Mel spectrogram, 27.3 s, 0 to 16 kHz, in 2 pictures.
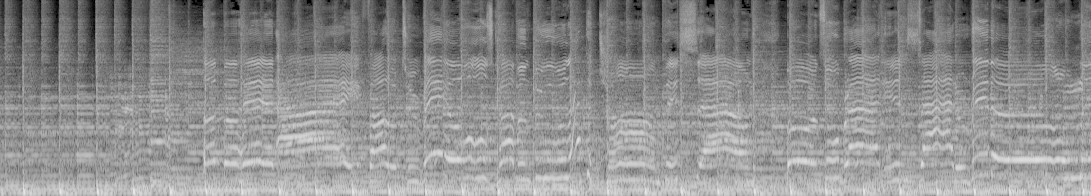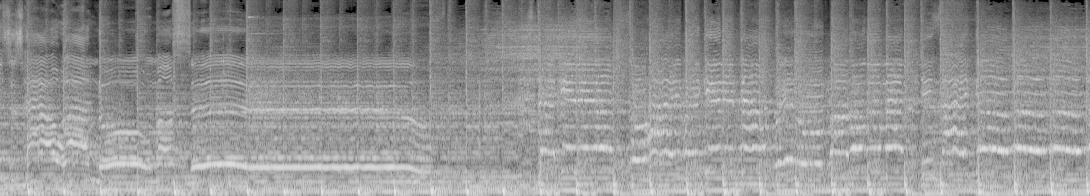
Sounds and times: Music: 0:00.0 - 0:27.2.

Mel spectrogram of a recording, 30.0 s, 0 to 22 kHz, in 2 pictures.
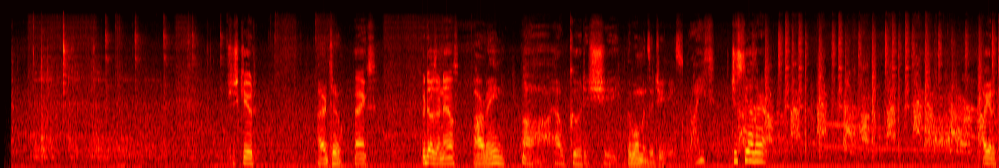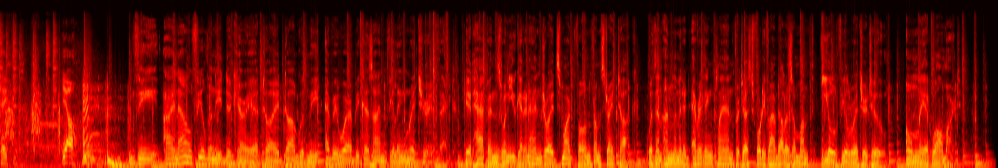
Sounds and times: Music: 0:11.0 - 0:29.9
Speech: 0:14.7 - 0:15.3, 0:17.0 - 0:29.4.

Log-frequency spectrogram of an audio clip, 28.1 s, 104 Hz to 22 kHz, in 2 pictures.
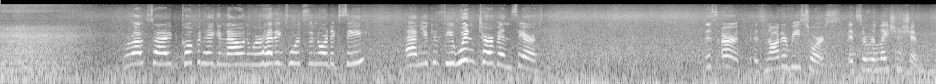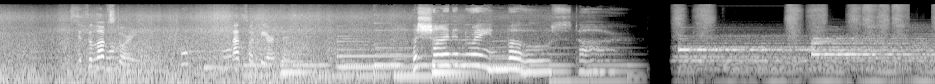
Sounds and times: Outside, rural or natural: 0:00.0 - 0:22.3, 0:24.1 - 0:28.0
Speech: 0:01.9 - 0:05.5, 0:06.1 - 0:08.1, 0:10.6 - 0:13.8, 0:15.1 - 0:16.2, 0:17.5 - 0:18.3.

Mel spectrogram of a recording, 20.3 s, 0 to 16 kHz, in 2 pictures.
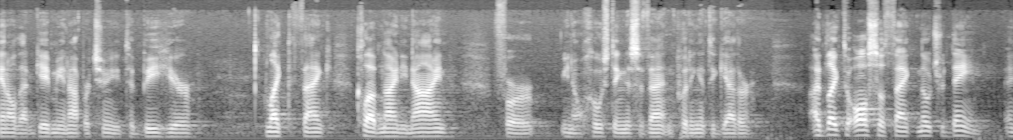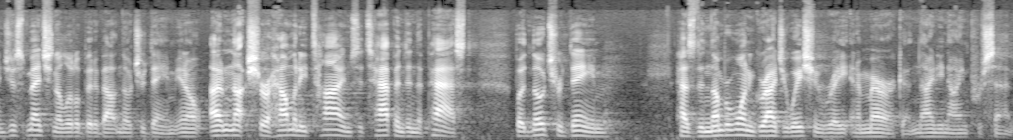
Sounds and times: Male speech, man speaking: 0:00.0 - 0:02.0, 0:02.6 - 0:20.2
Narration, monologue: 0:00.0 - 0:20.2.

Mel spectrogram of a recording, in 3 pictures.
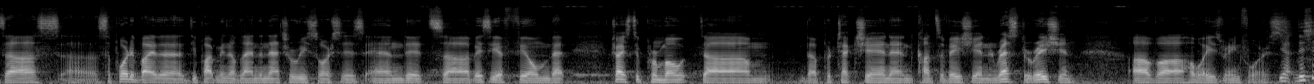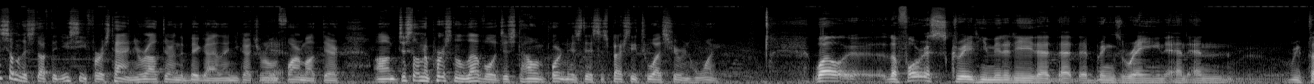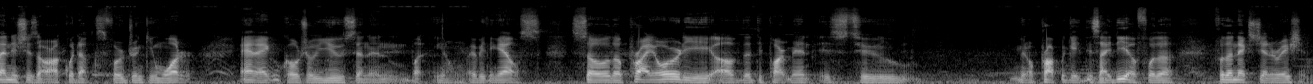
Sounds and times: Speech: 0:00.0 - 0:20.5, 0:21.3 - 0:35.5, 0:36.4 - 0:39.4.

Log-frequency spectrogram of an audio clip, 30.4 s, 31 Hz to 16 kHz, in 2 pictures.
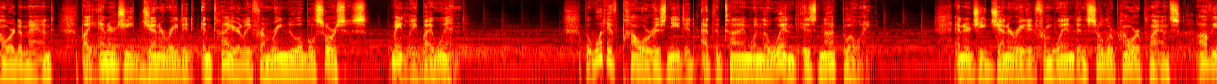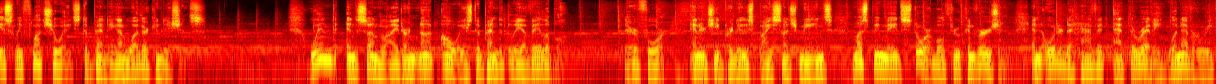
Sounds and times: Speech: 0:00.0 - 0:05.9, 0:07.1 - 0:11.0, 0:11.7 - 0:17.8, 0:18.8 - 0:22.3, 0:23.0 - 0:30.4
Music: 0:00.0 - 0:30.4.

